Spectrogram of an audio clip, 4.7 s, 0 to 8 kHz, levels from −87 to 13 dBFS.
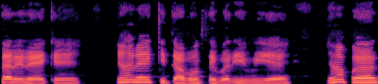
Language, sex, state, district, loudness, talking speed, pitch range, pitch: Hindi, male, Uttar Pradesh, Etah, -18 LUFS, 65 wpm, 135-200 Hz, 150 Hz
